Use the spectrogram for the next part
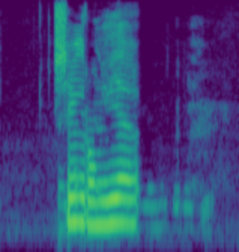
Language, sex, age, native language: Icelandic, female, 14, Icelandic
